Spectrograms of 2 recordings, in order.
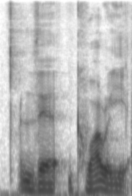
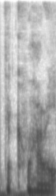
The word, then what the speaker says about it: The Quarry: Nochmal danke an den Hinweis, der von der letzten Folge kam, dass ich äh, das falsch ausgesprochen habe. Es heißt natürlich The Quarry und nicht The Quarry.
